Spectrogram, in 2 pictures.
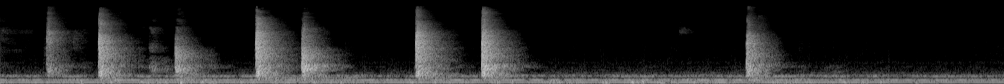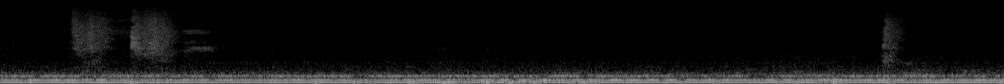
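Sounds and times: steady low hum: 0.0 - 20.0
sharp knocks on tiles: 0.5 - 3.4, 7.5 - 7.9
soft rustles: 18.3 - 19.2.

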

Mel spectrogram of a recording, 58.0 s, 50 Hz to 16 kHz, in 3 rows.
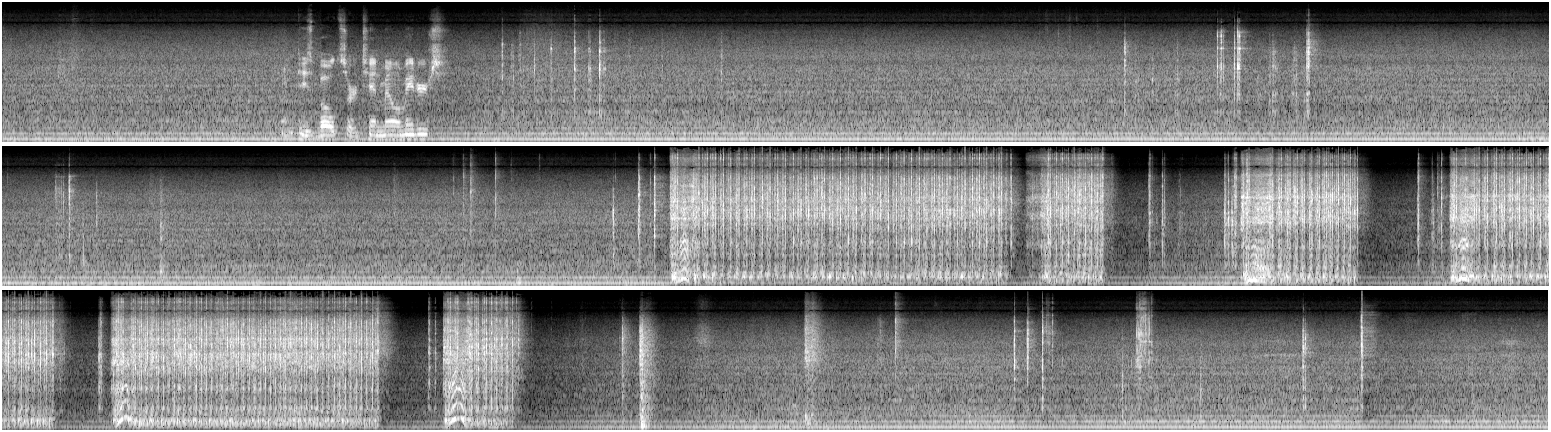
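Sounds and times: steady shop hum: 0.0 - 58.0
pneumatic wrench bursts: 27.6 - 33.3, 34.6 - 36.4, 37.3 - 43.5, 44.1 - 45.2.

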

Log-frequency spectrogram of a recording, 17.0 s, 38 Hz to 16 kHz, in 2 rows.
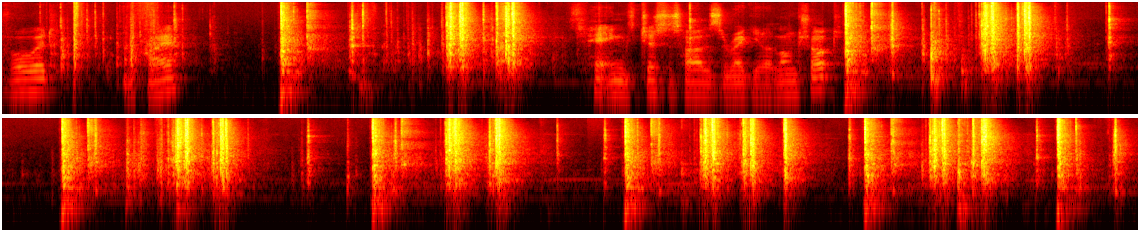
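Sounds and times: toy blaster bolt clacking and firing: 6.5 - 8.4, 9.0 - 17.0.

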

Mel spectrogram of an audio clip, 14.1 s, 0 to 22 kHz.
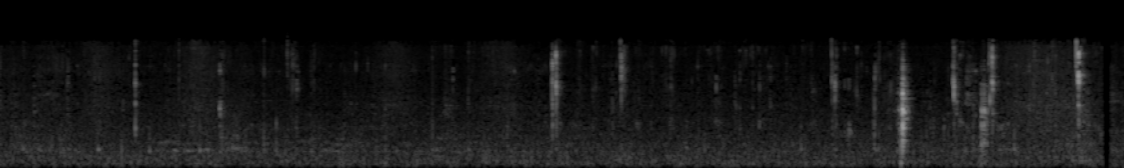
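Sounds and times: person chewing with mouth clicks: 0.8 - 4.6, 6.8 - 12.6.

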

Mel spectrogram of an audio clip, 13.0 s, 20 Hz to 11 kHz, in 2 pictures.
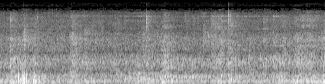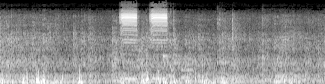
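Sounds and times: diesel truck engines running: 8.9 - 10.0
truck beeps: 8.9 - 10.0.

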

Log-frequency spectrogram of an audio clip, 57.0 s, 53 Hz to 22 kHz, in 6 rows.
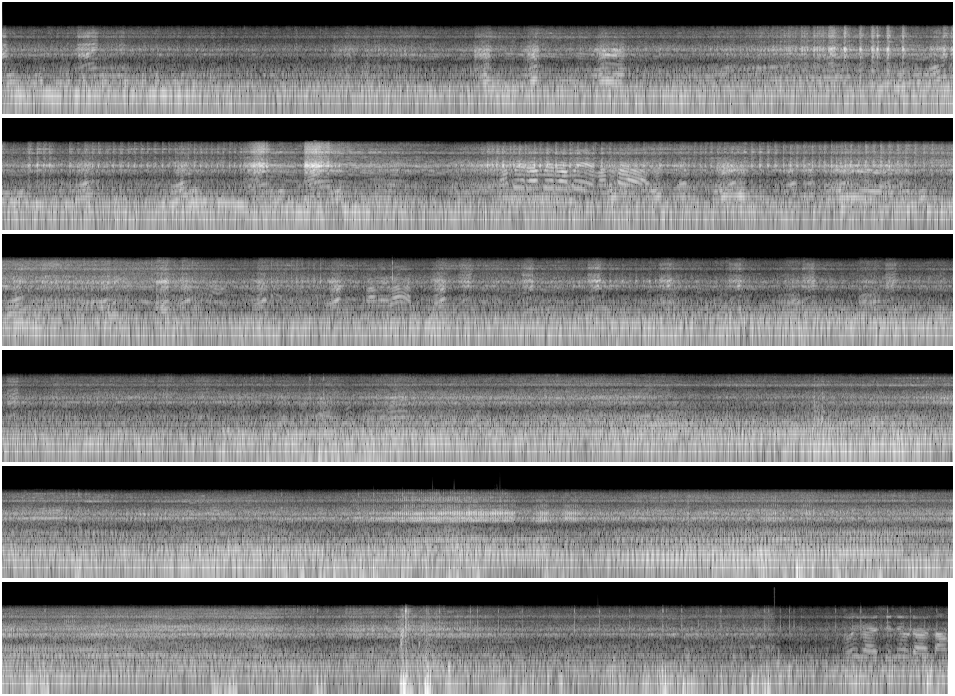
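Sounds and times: two-stroke motorcycles revving: 0.0 - 57.0.

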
